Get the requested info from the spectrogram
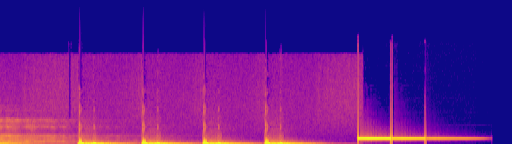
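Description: A heartbeat sound effect ends the song: after the last music dies away, four heavy low double thumps come evenly about a second and a quarter apart. About seven seconds in, a single long, steady high beep like a heart monitor's flatline sets in and fades out over about two and a half seconds.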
